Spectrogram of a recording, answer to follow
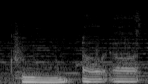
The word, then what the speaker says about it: Khnum: Knum? Okay, it's Kun. The pronunciation.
